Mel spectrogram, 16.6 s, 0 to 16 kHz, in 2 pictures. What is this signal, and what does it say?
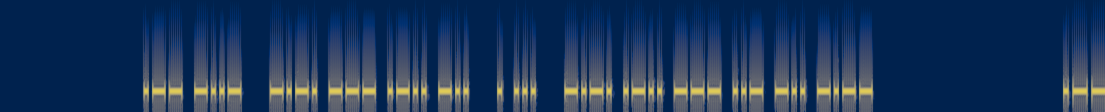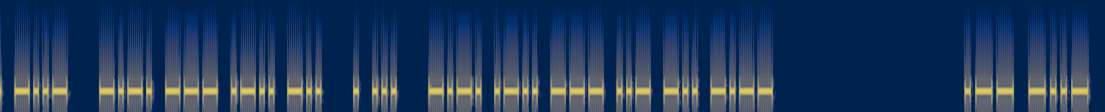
Morse code, heard as a keyed tone, about 33 wpm, 700 Hz. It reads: WX COLD ES CLOUDY WX COLD ES CLOUDY WX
